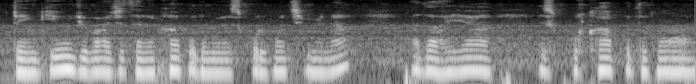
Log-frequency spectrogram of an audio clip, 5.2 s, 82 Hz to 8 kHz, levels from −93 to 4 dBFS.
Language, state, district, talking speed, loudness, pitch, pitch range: Idu Mishmi, Arunachal Pradesh, Lower Dibang Valley, 205 wpm, -16 LUFS, 165 Hz, 160-175 Hz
